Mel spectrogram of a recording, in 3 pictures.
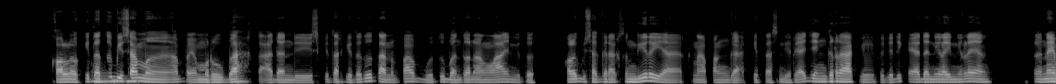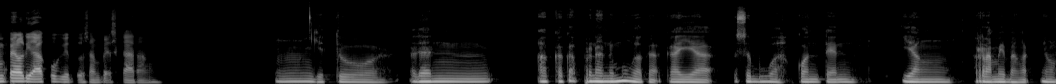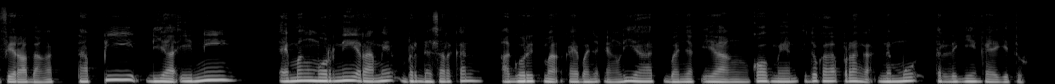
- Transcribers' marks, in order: none
- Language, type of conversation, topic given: Indonesian, podcast, Bagaimana pengaruh media sosial terhadap selera hiburan kita?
